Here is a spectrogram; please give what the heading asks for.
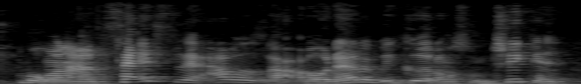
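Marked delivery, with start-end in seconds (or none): none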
